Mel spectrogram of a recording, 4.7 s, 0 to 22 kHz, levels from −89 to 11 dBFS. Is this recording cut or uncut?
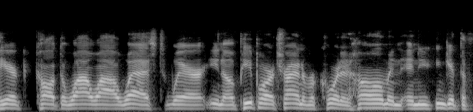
cut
